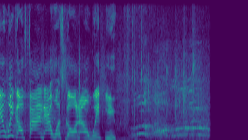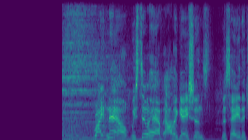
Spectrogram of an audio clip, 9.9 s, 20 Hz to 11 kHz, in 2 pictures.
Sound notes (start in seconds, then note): 2.6 audience cheering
